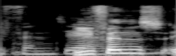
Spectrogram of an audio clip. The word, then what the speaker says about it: Ifans: One thing that Reese, is it Reese Ifans or Ifans? How do you say his name? – Ifans.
